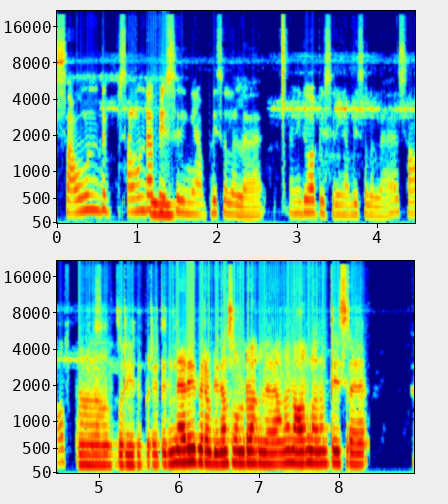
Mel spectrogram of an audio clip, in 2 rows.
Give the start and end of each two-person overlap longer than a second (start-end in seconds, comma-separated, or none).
none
